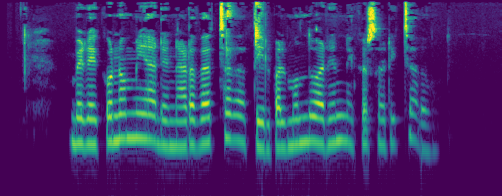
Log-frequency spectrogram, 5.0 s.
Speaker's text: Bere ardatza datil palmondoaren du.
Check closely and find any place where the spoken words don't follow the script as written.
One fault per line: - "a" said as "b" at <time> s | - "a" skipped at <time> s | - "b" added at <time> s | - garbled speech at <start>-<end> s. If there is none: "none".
- "ekonomiaren" added at 1.0 s
- "nekazaritza" added at 3.5 s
